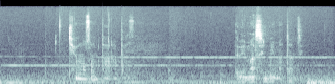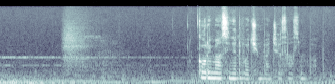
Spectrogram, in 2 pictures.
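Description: A young woman speaks softly and hesitantly, close by.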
